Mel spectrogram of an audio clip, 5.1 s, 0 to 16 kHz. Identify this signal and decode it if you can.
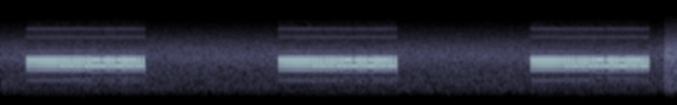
Emergency Alert System (SAME) tones (header bursts), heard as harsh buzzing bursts, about 520.83 baud, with radio hiss and a squelch burst at the end.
